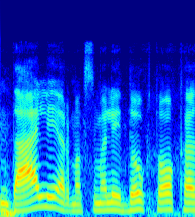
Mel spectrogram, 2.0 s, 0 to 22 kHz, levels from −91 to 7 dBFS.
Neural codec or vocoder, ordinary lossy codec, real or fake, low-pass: autoencoder, 48 kHz, 32 numbers a frame, DAC-VAE, trained on Japanese speech; Opus, 24 kbps; fake; 9.9 kHz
